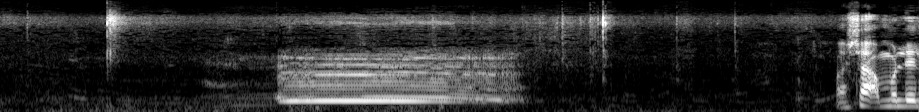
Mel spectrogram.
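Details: Madura cattle during karapan sapi bull race training at Asemanis before Ramadan: one steady, strongly harmonic moo lasting about a second, followed by brief noise and a sudden loud burst at the end.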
